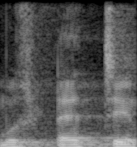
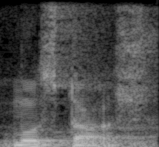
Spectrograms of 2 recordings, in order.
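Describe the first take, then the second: First: The word ends with a 'chay' sound. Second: The word ends with an 'sh' sound. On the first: The speaker calls it wrong. "मुस्टैचे नहीं है ये" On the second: The speaker calls it right. "इसकी pronunciation मुस्टाश"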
